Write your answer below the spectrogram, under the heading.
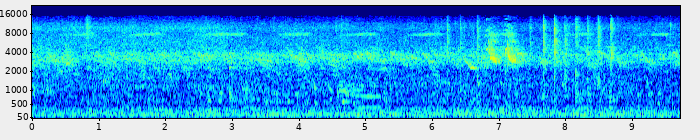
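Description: Hands rubbing coarse salt into the skin of a boiled pork belly slab, with light scratchy clicks near the end, over a steady outdoor background hiss. A bird gives a couple of short calls about seven seconds in.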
